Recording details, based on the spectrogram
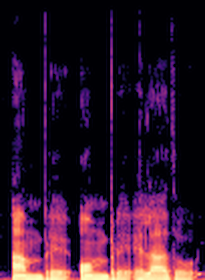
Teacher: the H is completely silent and the pronunciation of each word begins with the second letter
